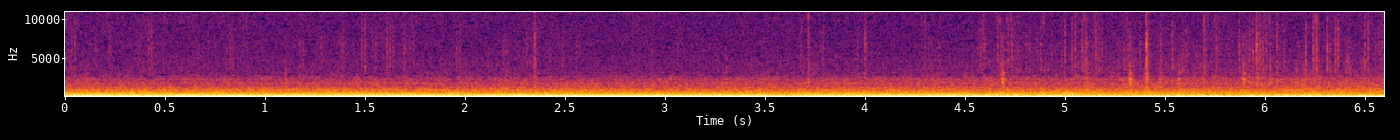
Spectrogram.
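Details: 2005 Pontiac Grand Prix with brand new wheel bearings and new tires: a steady low drone with a deeper hum underneath stays constant while cruising; a loud humming noise while driving, source not found.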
